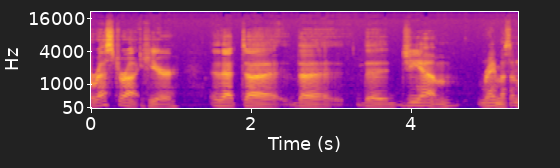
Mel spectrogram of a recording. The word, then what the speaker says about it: Rejmes: you pronounce Yes. it? Remus.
